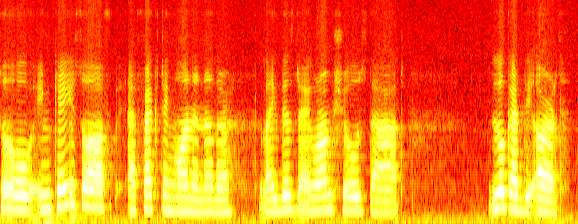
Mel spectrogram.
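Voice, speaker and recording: A woman's medium-pitched voice with a non-native accent, lively intonation, a very slow pace and long, frequent pauses. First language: not English. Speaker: student explaining a textbook. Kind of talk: study-along textbook reading and explanation. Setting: livestream. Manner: slow, halting.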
